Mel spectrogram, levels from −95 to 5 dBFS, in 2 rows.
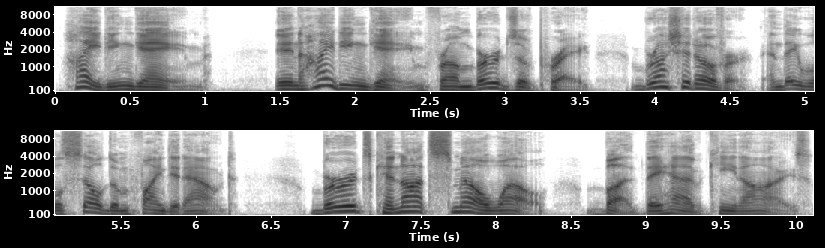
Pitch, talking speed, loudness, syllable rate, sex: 125 Hz, 160 wpm, -19 LUFS, 3.9 syllables/s, male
